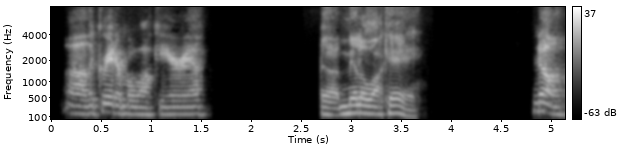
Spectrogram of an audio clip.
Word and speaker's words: Milwaukee: the greater Milwaukee area milake no don't pronounce the L that's how I know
